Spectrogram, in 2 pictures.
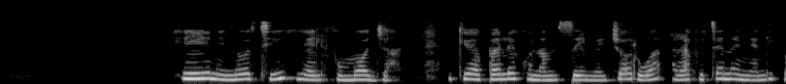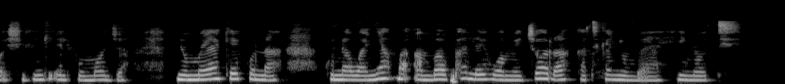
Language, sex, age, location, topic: Swahili, female, 25-35, Nakuru, finance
